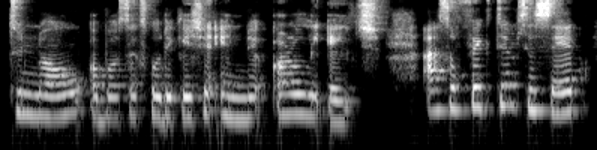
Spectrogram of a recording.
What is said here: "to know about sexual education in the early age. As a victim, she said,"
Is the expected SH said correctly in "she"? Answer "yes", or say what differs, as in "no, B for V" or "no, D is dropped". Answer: no, S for SH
